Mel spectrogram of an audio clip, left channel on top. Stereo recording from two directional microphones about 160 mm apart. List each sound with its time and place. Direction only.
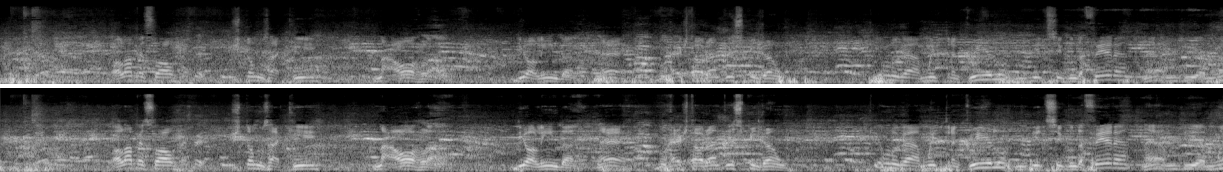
1.1 s speech: 20° right (ahead or behind)
3.8 s speech: 15° right (ahead or behind)
5.2 s speech: 15° right (ahead or behind)
10.5 s speech: 20° right (ahead or behind)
